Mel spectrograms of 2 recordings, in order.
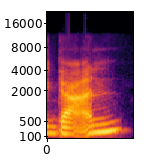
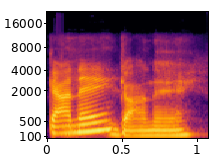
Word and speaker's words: Gane: because do people say gun gane some people yeah but i just think of it as like serial gun you got a cereal and a gun see a real gun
